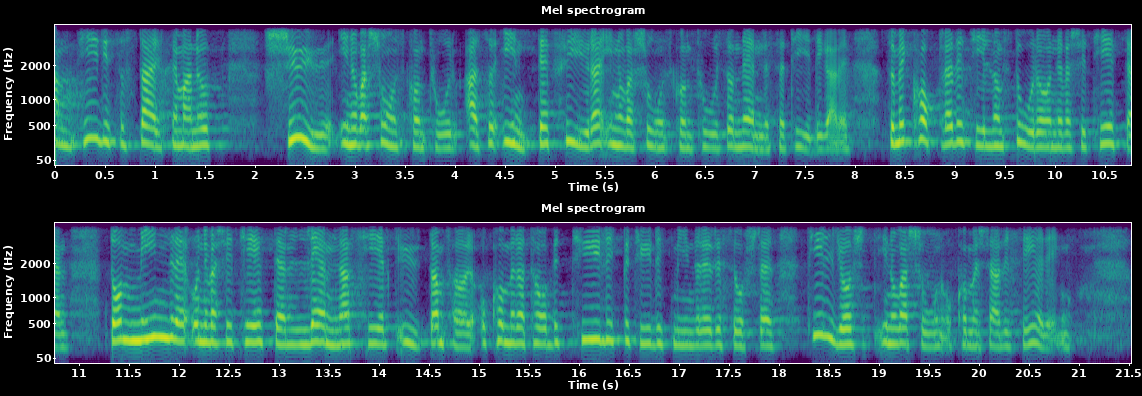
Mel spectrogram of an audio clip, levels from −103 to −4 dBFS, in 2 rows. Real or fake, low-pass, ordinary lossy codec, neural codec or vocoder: fake; 3.6 kHz; none; codec, 16 kHz, 4 kbps, FreqCodec, larger model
